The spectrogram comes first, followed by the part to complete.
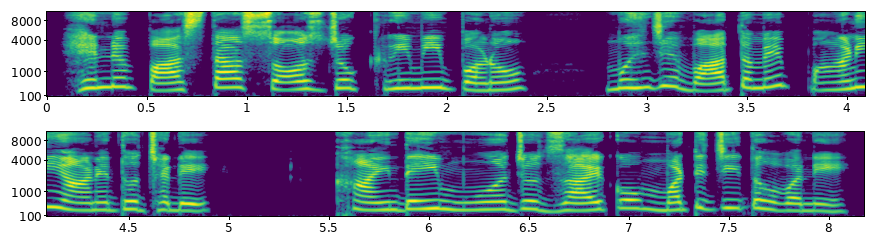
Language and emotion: Sindhi, happy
